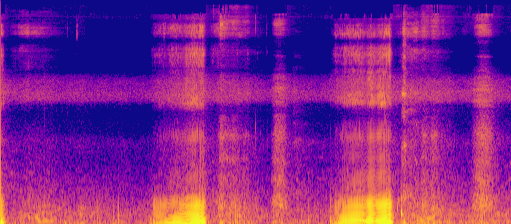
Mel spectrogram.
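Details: A sleeping dog snores: two long, rumbling low snores about a second each, separated by several seconds of quiet breathing.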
